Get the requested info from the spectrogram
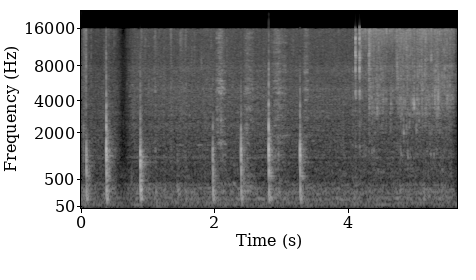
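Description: Chef's knife chopping garlic cloves on a wooden cutting board: about seven sharp, uneven knocks of the blade on the board, then a faint hiss near the end.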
